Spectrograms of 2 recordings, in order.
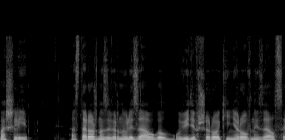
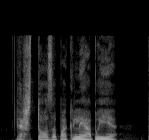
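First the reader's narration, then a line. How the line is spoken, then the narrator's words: Hissed. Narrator (Russian): прошипела Лайса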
